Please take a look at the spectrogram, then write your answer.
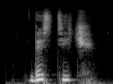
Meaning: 1. to reach, to arrive at 2. to attain, to achieve 3. to amount to, to come to
- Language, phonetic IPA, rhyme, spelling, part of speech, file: Russian, [dɐˈsʲtʲit͡ɕ], -it͡ɕ, достичь, verb, Ru-достичь.ogg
